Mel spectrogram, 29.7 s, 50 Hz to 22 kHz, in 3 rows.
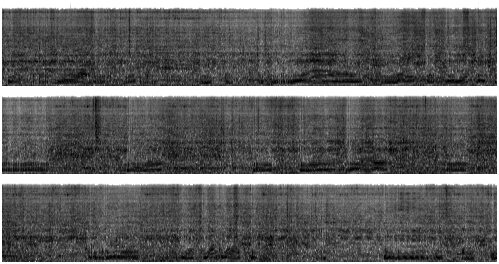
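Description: Rieju MR300 two-stroke enduro motorcycle engine being ridden hard, its note repeatedly rising and falling as the throttle is opened and closed, over a steady low rumble.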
